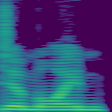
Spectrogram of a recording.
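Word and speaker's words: Des Moines: dener Den it's the it's the De Moine pronunciation really it is it is because the the middle and the end s are both silent yeah but you hit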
